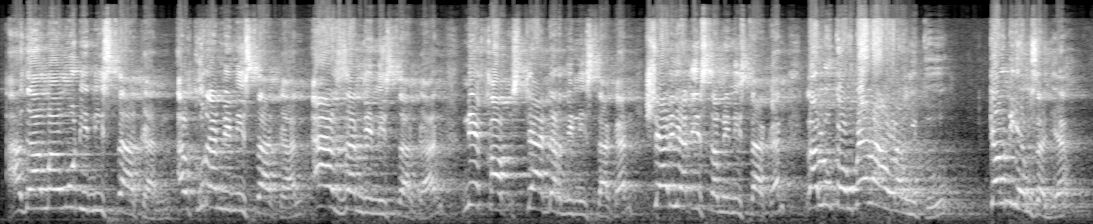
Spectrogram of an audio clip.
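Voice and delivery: high, loud and slow, each phrase hammered; fiery preaching. Acted. Preacher rebuking silent Muslims, booming and slow. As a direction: rouse the crowd with rising anger.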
